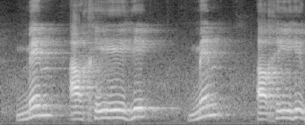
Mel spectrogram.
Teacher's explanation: نون ساکن کے بعد حمزہ آیا اور وہاں غنہ نہیں ہوگا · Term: اظہار ہلکی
